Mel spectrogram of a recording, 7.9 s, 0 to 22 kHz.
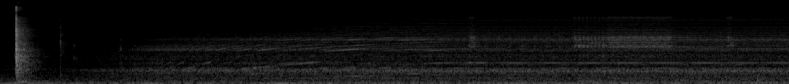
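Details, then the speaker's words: Early-1990s 486DX-33 clone PC that fails to post: click at power-on, then a faint whine rising as the hard drive platters spin up under power-supply fan hiss; no stiction, drive sounds perfectly good. "But well, I am quite happy that the uh the hard drive is not suffering from stiction or whatever. It sounds perfectly good."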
